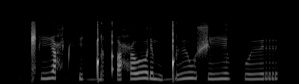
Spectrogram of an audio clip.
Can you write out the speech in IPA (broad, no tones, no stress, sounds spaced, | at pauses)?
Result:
ǁʰ iː ħ t͡ʃʼ i ɡ͡ǃ i qʼ ɐ ħ oː ɾ e m ɡ͡ǃ ɨː w ʃ iː l kʷʰ ɨː r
